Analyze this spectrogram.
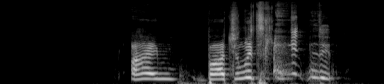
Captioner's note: giggling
